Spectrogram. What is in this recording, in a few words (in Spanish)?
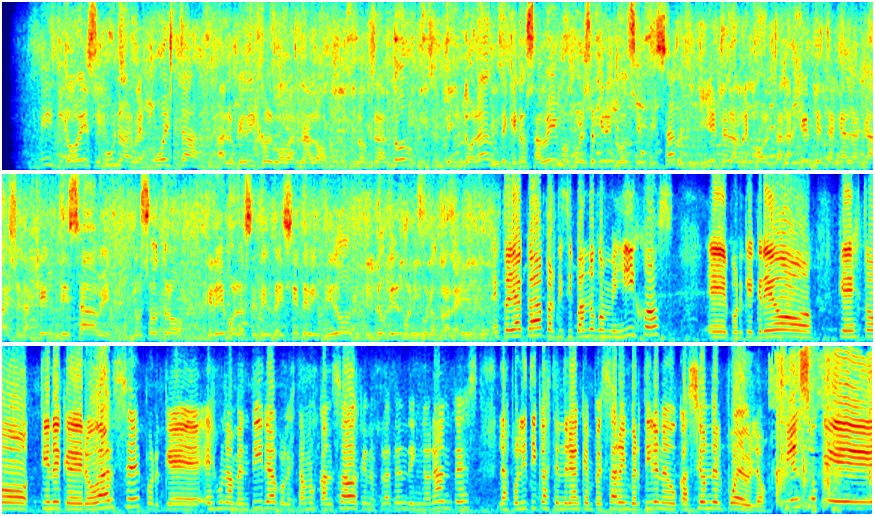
TESTIMONIOS MARCHA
